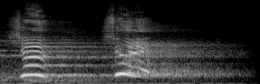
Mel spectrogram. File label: Hockey Male "Shoot"; Hockey Vocal Sounds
